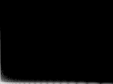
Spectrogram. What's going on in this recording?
Just some hand-made analog modular kick drums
